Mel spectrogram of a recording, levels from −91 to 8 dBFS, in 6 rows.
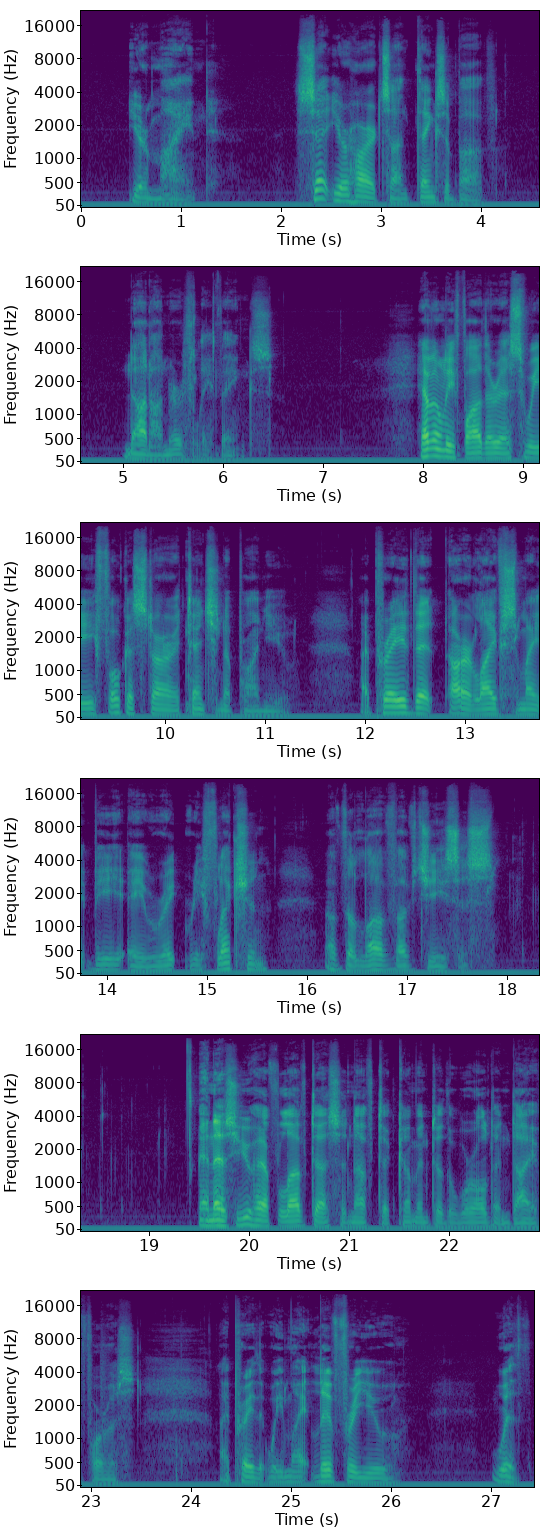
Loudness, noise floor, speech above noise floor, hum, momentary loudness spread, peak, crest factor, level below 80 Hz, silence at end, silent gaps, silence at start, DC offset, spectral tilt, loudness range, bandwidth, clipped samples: -26 LUFS; -49 dBFS; 22 dB; none; 18 LU; 0 dBFS; 28 dB; -50 dBFS; 0 s; none; 0 s; under 0.1%; -2.5 dB/octave; 8 LU; over 20 kHz; under 0.1%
